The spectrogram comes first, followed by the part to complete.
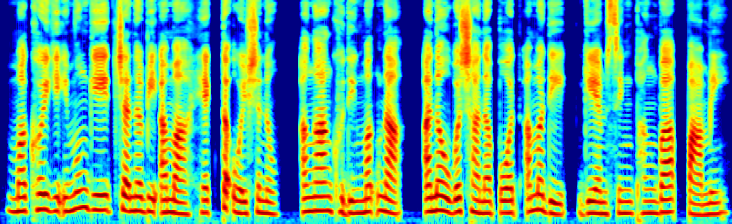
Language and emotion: Manipuri, neutral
